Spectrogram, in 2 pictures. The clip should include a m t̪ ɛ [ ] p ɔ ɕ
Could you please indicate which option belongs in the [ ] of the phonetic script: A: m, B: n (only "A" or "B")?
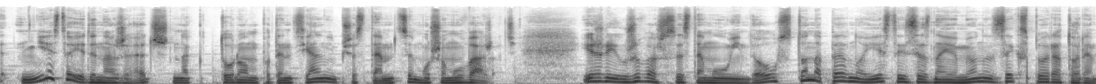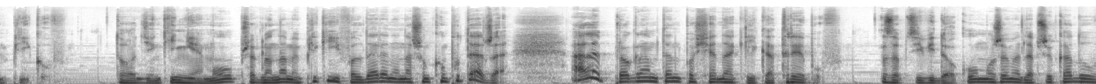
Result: B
